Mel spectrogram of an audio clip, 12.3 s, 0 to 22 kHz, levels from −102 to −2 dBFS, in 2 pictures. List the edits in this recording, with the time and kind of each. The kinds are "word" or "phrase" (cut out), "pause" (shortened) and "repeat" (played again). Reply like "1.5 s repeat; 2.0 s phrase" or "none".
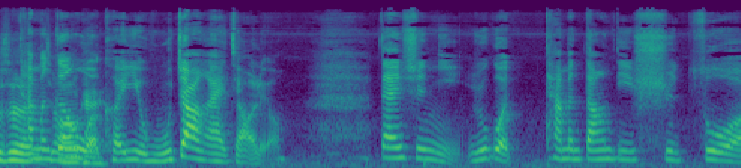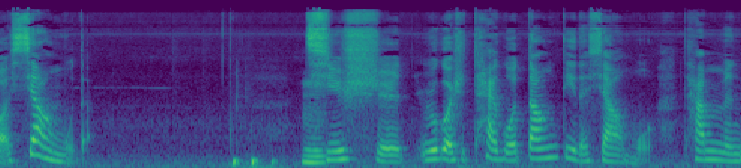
8.6 s pause; 9.6 s pause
